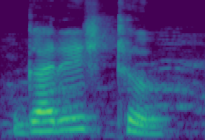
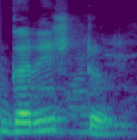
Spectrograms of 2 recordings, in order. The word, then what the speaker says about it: गरिष्ठ: इनमें से सही स्पेलिंग आपको चूज़ करनी है। गरिष्ठ। ठीक है? नॉट गरिष्ट। गरिष्ठ।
